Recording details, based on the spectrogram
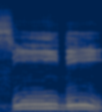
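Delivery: E vowels in C D punched hard. Describing someone's way of saying c d, with heavy stress on the e sounds. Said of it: "Like it's very a lot of E emphasis".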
